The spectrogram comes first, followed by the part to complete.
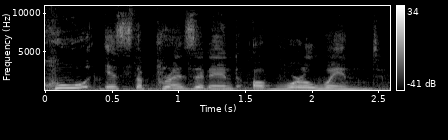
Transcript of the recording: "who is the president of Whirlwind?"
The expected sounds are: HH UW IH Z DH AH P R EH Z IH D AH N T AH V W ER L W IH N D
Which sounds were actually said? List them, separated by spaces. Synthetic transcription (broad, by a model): HH UW IH Z DH AH P R EH Z IH D AH N T AH V W ER L W IH N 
